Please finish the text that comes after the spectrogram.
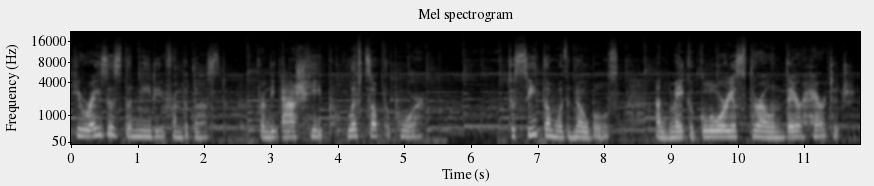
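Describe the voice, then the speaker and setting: A devout young mother speaks her prayer with a low, slightly gravelly voice. She recites slowly and solemnly, every line measured. Soft music plays underneath the studio recording. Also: steady tone, heavily acted. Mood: exultant. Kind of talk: audio drama scripture reading.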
